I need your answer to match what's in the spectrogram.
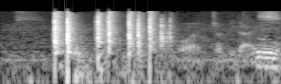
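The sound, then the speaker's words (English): Several sharp, rapid clicks and clacks in a quick irregular burst as dice, including a six-sided die rolled for damage, bounce and clatter across a hard table, followed by a faint voice murmuring afterward. “Boy, jumpy dice.”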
